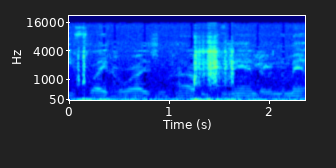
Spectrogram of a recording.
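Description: A person talking, low and indistinct, over a steady low rumble, with a brief noisy rustle about a second and a quarter in.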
